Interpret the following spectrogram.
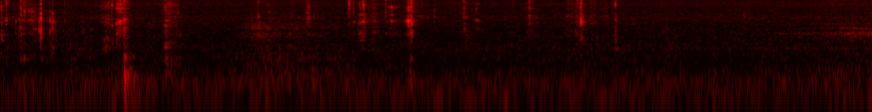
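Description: Near silence, broken by a few faint, sharp clicks as fingers handle the small plastic crane of a model lorry.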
